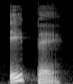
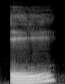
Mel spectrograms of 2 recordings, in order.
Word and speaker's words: épais: Épais, final S not pronounced, A-E together, épais, épais.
